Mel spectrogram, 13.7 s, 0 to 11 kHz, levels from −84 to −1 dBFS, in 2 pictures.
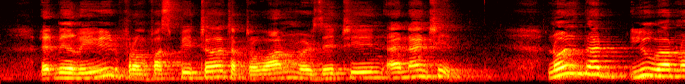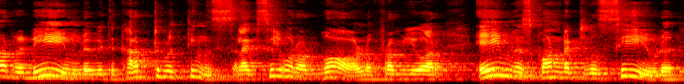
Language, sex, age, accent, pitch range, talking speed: Malayalam, male, 60-79, native, 145-215 Hz, 130 wpm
